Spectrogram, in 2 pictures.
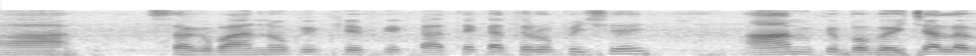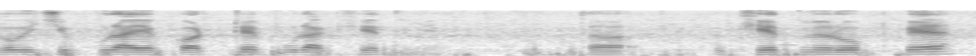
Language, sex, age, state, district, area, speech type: Maithili, male, 60+, Bihar, Sitamarhi, rural, spontaneous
